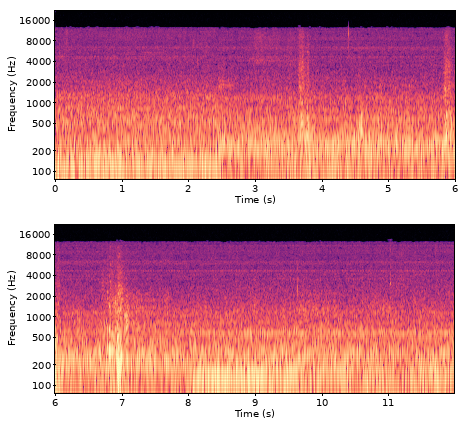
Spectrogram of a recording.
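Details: Indoor room tone with a low steady hum that shifts pitch, soft knocks and a few sharp clicks, like a cupboard or door being moved.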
